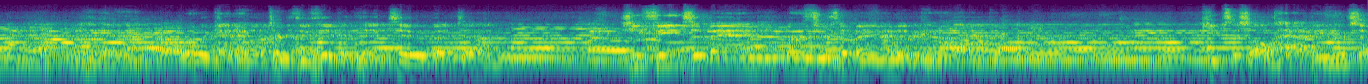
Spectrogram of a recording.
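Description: Guitar playing steadily, with sustained notes ringing, and a voice coming through over it at times.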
